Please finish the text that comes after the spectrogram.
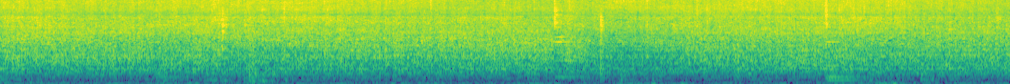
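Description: Steady sizzling of Malabar spinach with chickpeas frying in a pan while being stirred, a dense continuous hiss with a few faint scraping clicks.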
